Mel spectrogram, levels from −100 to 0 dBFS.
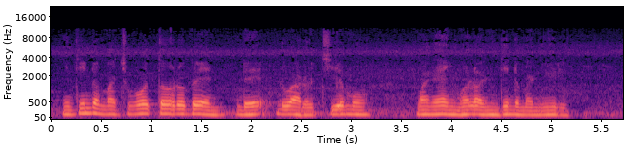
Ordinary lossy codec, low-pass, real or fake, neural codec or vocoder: MP3, 48 kbps; 19.8 kHz; fake; vocoder, 44.1 kHz, 128 mel bands, Pupu-Vocoder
